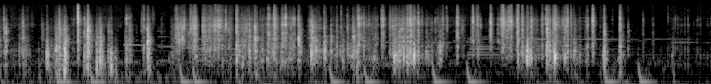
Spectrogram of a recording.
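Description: Clicks, taps and rustling of plastic makeup packaging, compacts and palettes being handled and set into clear acrylic drawer organizers, over soft background music with a low beat.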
